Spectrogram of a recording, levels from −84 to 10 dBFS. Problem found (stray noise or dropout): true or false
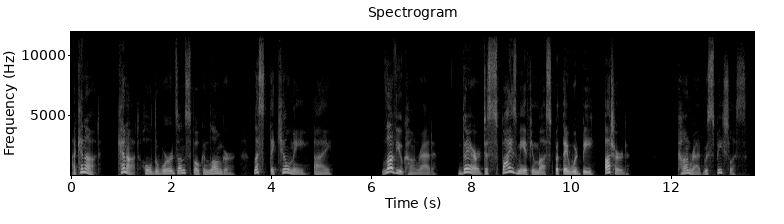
false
